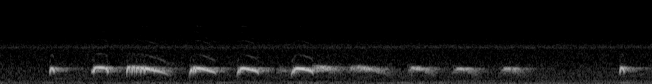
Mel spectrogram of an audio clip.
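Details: Spotted dove singing the kuk 3 gacor style over rice-field scenery: a run of short, mellow, hollow coos, some with a quick upward hook, delivered in an uneven series; a faint steady high tone underneath.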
